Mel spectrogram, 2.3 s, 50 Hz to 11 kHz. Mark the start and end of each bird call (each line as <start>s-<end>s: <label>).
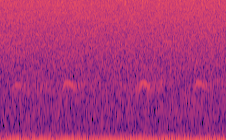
0.0s-2.2s: American Crow (Corvus brachyrhynchos)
